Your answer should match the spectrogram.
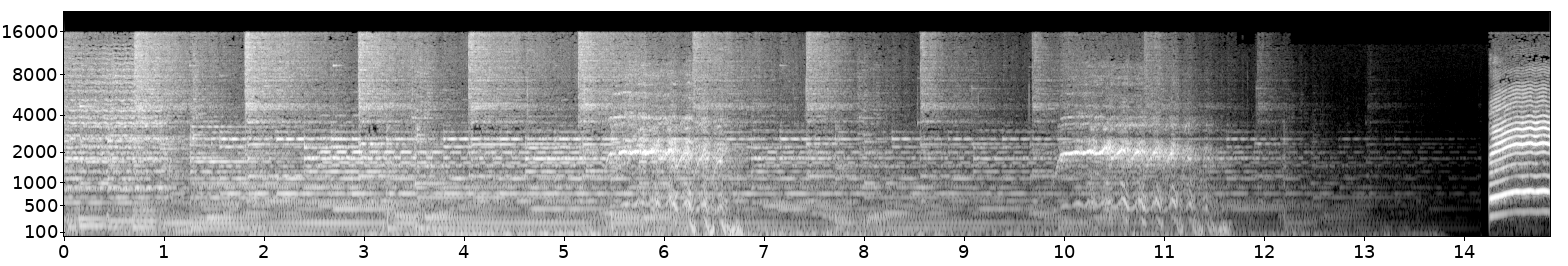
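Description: A horse whinnies a couple of times over a full musical backing, while steady clip-clopping hoofbeats keep a regular rhythm throughout, ending in a brief pause and a final loud burst.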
